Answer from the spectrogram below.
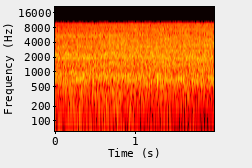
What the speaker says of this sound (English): I just got done installing it and now the engine's running.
